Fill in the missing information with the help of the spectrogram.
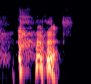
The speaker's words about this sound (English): let me clear my throat for a minute.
